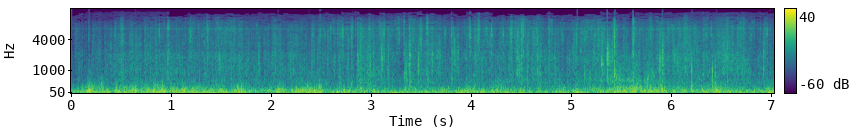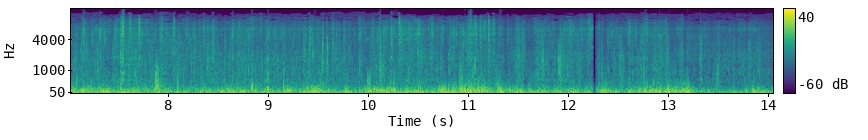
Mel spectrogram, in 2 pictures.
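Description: Mountain bike rolling fast downhill over a loose, rocky dirt trail: tyres crunching over gravel and stones, with many sharp clicks and knocks as the bike rattles over rocks. Wind rumbles heavily on the helmet-mounted microphone.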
